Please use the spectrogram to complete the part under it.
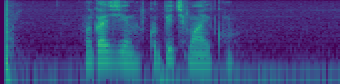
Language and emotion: Russian, neutral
